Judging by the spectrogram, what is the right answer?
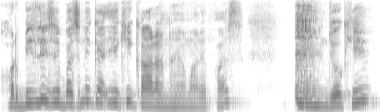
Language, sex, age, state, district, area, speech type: Hindi, male, 18-30, Bihar, Muzaffarpur, urban, spontaneous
